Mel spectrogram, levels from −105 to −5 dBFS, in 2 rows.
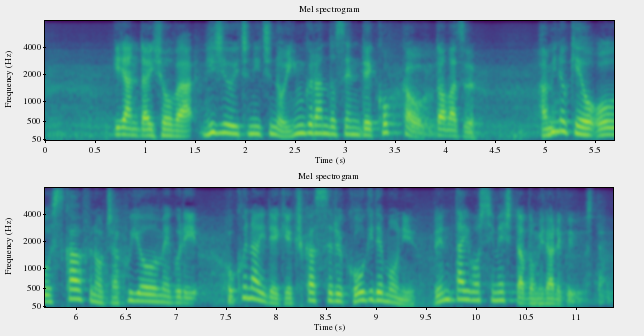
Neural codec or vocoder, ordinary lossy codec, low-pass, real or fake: codec, 16 kHz, 0.5 kbps, X-Codec, WavLM features, trained on Multilingual LibriSpeech; none; none; fake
